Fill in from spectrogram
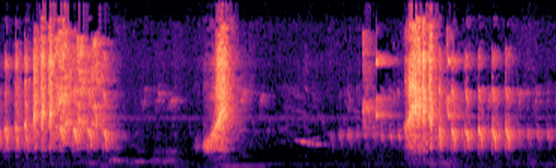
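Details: Bulbul in full afternoon song: a dense trilled phrase, a brief gap, a loud upswept note, then rapid chattering repeated notes running to the end.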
